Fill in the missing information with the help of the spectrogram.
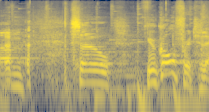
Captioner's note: laughing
